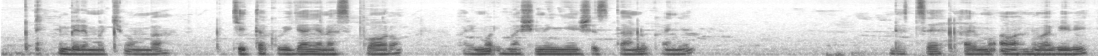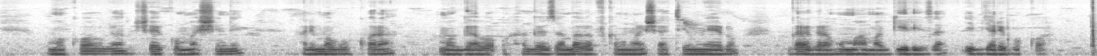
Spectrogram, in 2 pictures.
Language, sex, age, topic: Kinyarwanda, male, 18-24, health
